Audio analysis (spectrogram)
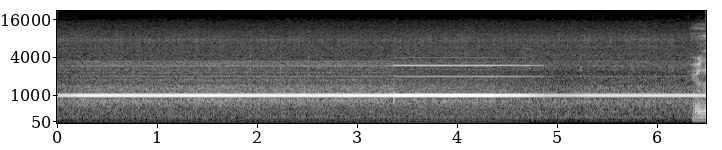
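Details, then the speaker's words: Well-used radio receiving a strong signal from a signal generator, with its meter stuck: a clean steady tone with constant hiss or white noise underneath that shouldn't be there. The owner suspects the receiver is out of tune or faulty. "that hissing noise in the background signal this strong you shouldn't hear any hiss I don't know if the camera can pick that up or not but um some white noise coming in there with a signal on that shouldn't be"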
